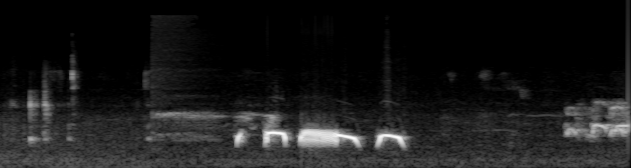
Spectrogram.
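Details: Spotted dove giving a fast 'thúc' coo used as a trapping lure: faint chirps and a thin whistle, then a loud phrase of hooked coos and a long rolled note, followed by soft twittering of other birds.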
